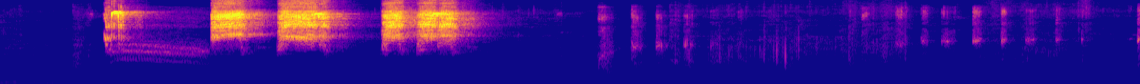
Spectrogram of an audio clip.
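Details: Black francolin in Sindh, Pakistan: four loud, harsh, grating notes in quick succession, followed by a scatter of faint clicking and chipping sounds.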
